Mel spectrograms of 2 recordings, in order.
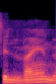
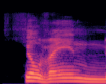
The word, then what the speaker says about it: Sylvain: So there's the nasal N in Sylvain and the U in Neuvel. So my name is sort of supposed to be pronounced Sylvain Neuvel, but no one does that. And when they try, it's usually worse. So that's, I've gotten used to Sylvain Neuvel. And that's how I introduce myself now.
